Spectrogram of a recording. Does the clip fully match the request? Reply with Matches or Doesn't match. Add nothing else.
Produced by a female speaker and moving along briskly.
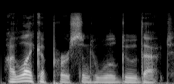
Doesn't match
